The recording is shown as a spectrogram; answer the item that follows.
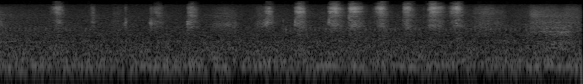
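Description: A pencil sweeps short feathered hair strokes across paper, a quick series of soft scratchy flicks in an uneven rhythm, close and quiet with no talking.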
